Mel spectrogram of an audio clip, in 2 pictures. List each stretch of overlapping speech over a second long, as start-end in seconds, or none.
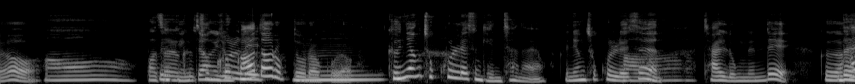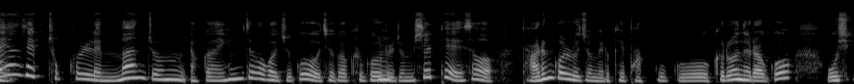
1.5-3.9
